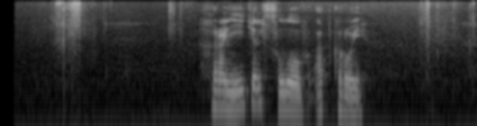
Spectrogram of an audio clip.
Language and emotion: Russian, neutral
